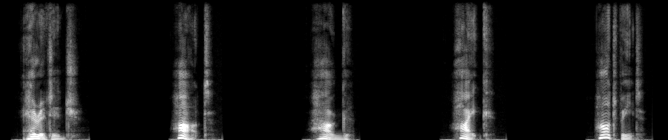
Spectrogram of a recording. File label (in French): son techno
